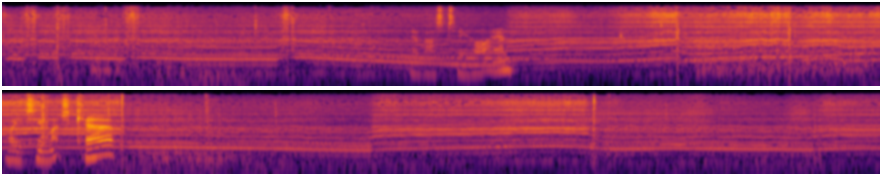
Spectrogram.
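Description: A racing motorcycle engine whines loudly, rising and falling in pitch as it shifts gears.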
